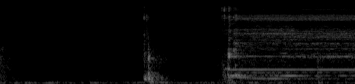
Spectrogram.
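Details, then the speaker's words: Key-on on a 1999 Harley-Davidson Ultra Classic with a failed ignition switch (no crank, radio and tach dark): a click, then a steady, even electric buzz as the EFI fuel pump primes normally. "so you can hear my engine light went on you can hear that the uh the EFI for the uh fuel pump came on"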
